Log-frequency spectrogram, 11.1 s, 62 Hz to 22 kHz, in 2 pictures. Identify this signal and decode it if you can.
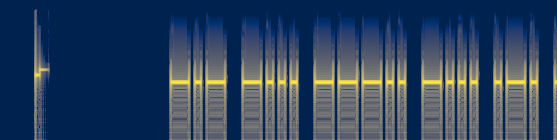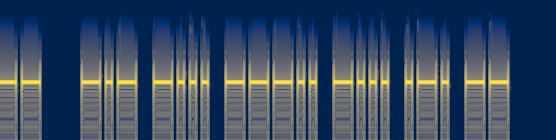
Morse code, heard as a keyed tone, about 19 wpm, 700 Hz. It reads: KB8BRM KB8BRM
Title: USA Call Signs Repeated 2x 20wpm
